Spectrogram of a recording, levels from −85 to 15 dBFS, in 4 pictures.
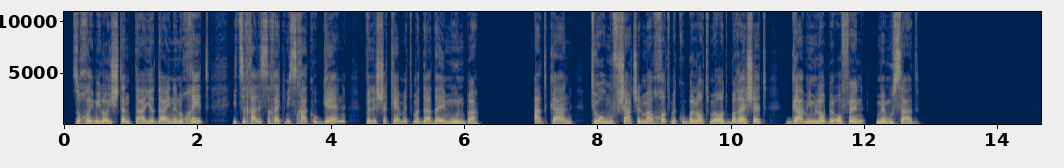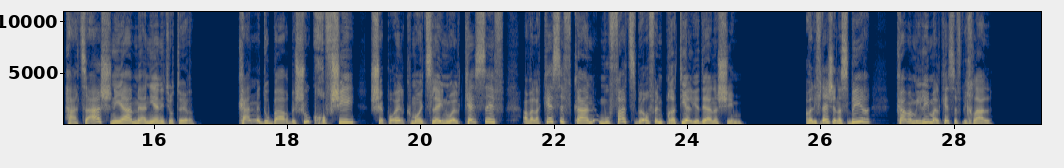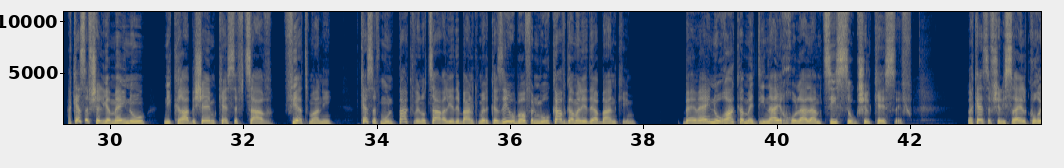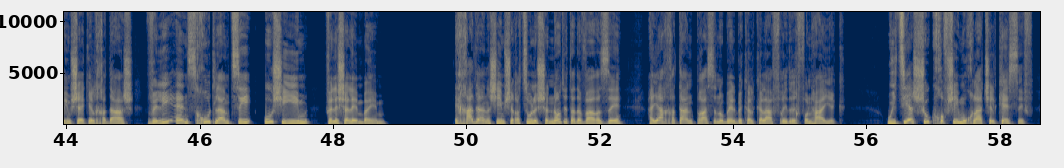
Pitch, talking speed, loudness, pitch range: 175 Hz, 130 wpm, -16 LUFS, 145-225 Hz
